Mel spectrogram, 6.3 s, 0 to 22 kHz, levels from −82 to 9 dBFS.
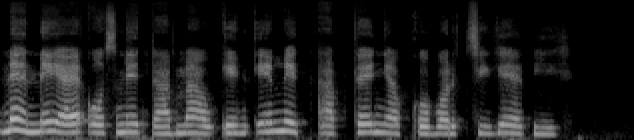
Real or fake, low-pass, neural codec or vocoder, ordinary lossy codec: fake; none; codec, 44.1 kHz, 2.6 kbps, DAC; none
